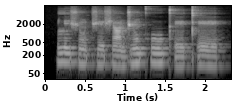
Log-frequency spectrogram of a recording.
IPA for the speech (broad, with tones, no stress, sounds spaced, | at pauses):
l i˦ ʃ ũ˨ t͡ʃ ɪ˨ ʃ ã˨ d͡ʒ ũ˦ kʰ uː˦ kʼ eː˨ kʼ eː˦˨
